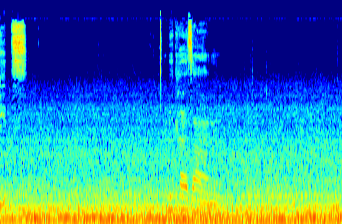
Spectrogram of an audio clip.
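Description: A low, steady rumble of a car driving fills the background.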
